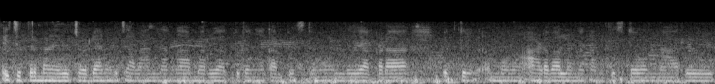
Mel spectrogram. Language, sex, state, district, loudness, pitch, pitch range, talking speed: Telugu, female, Andhra Pradesh, Visakhapatnam, -18 LUFS, 170 Hz, 170-175 Hz, 110 wpm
